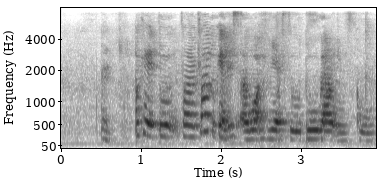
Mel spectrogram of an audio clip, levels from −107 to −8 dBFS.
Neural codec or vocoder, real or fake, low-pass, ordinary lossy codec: codec, 44.1 kHz, 3.4 kbps, Pupu-Codec; fake; 7.2 kHz; none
